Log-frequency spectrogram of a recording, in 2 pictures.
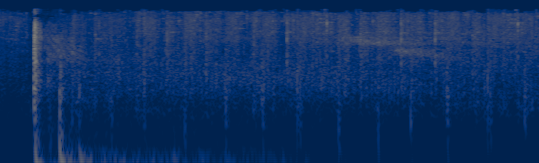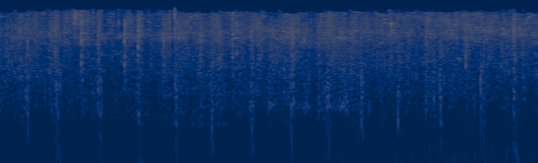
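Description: Footsteps run quickly over sand.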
